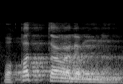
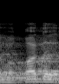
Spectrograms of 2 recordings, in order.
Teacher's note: واو ہونٹوں کی نا تمام گلائی سے قاف پر کر پڑھیں گے، دال ساکن ہے، اصولی طور پر قلقلہ ہوتا ہے وقد، لیکن یہاں پہ نہیں ہے کیونکہ دال اور تا کا ایک ہی مخرج ہے، پہلا حرف ساکن ہو اور دوسرا حرف وہی ہو تو دوسرے پر تشدید لاتے ہیں۔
